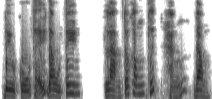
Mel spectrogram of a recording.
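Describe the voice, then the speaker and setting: A woman reading a memoir aloud in an even, measured way, dropping lower and slower for quoted lines. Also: no echo. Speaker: audiobook reader. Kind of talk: scripted memoir narration. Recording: dull lo-fi dry recording.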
